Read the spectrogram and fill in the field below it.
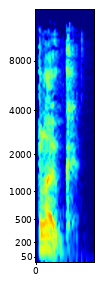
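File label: "bloke", British English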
